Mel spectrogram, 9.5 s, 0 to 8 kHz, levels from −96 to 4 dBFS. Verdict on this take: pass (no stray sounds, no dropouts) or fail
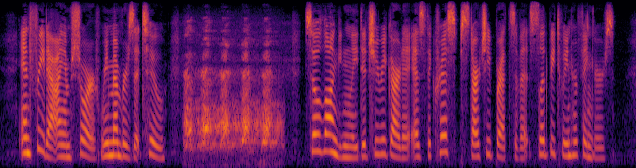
fail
